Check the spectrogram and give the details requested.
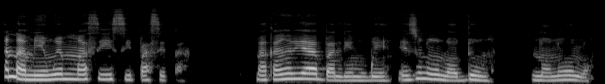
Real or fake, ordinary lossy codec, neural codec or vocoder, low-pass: real; none; none; 14.4 kHz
